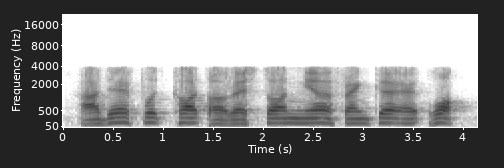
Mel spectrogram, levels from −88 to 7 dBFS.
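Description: From 1.44 to 1.54 s, bit errors on an ADPCM link corrupt the speech with pops and rough bursts. Unlike single clicks, each error knocks the decoder's step size and predictor off, so the damage rings on with brief level swings.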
